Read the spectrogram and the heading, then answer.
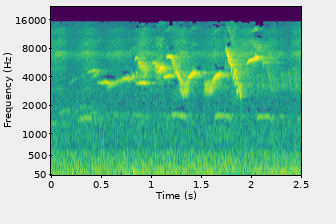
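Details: Double-collared seedeater (coleiro) in a fighting duel as three birds arrive together. A short, fast run of sweeping whistled and buzzy notes that rise and fall, with a faint low hum beneath.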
